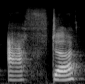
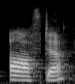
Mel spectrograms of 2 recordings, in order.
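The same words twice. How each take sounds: First: It is said with a northern English accent. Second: It is said with a southern English accent. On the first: "I'm from the north, so I say after" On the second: "If you're from the south, most people say after"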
